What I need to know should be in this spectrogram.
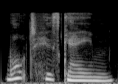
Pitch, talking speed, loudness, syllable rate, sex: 205 Hz, 150 wpm, -16 LUFS, 2.8 syllables/s, female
